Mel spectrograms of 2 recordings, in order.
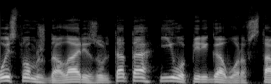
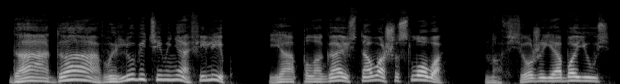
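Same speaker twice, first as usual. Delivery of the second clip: high-pitched anxious sweetheart; higher, worried lady's voice; loving, fearful heroine; 6 semitones higher than usual. Acted. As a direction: voice a woman trusting yet afraid.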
